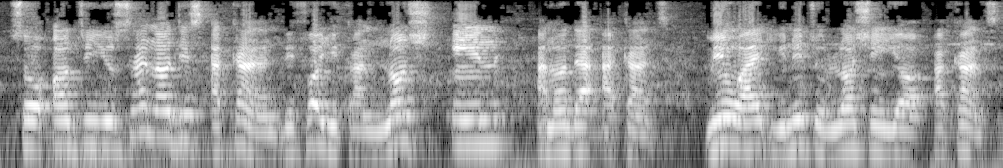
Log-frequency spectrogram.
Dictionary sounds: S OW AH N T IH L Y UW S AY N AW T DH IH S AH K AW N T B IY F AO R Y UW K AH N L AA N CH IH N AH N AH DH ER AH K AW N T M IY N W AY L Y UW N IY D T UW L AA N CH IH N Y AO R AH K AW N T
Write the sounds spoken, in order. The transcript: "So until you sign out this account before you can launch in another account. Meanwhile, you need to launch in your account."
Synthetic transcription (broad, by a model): S OW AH N T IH L Y UW S AY N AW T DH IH S AH K AW N T B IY F AO Y UW K AH N L AA N CH IH N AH N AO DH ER AH K AW N T M IY N W AY L Y UW N IY D T UW L AA N CH IH N Y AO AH K AW N T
